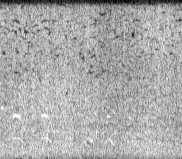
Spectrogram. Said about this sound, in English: Can you hear the seagulls?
